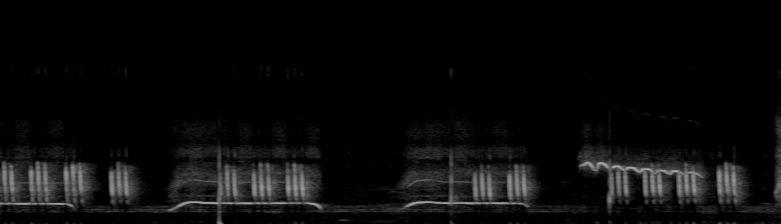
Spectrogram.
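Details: Captive Javan sunbird from Slawi, Tegal, Central Java, in full continuous song meant to provoke other birds to answer: long buzzy bursts of rapid clicking notes over sustained whistled tones, repeated in phrases about a second long, ending with a high wavering whistle.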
